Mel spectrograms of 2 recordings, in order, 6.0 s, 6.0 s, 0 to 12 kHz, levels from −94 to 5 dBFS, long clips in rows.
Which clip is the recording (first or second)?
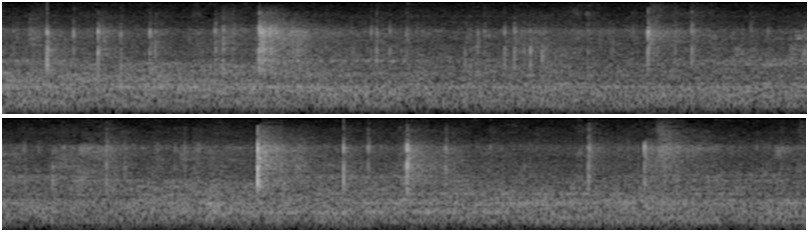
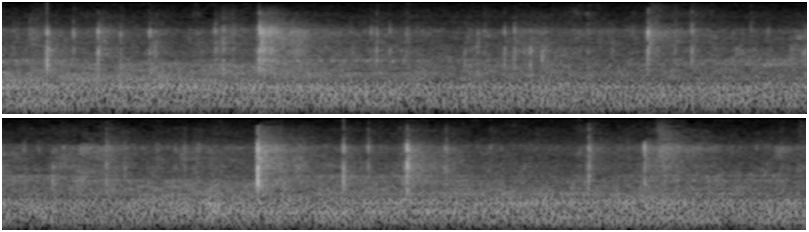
first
